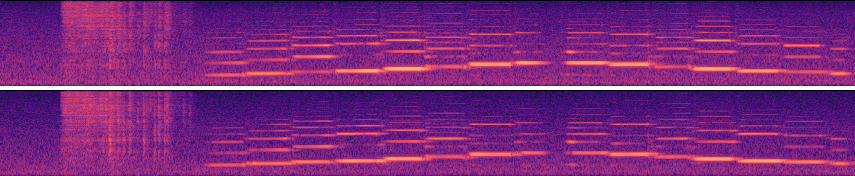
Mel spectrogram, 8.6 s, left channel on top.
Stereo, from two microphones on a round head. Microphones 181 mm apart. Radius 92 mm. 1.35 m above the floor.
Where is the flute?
65° left (ahead or behind), 1.4 m.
